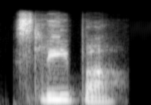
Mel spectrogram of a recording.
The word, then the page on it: sleeper: Indian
